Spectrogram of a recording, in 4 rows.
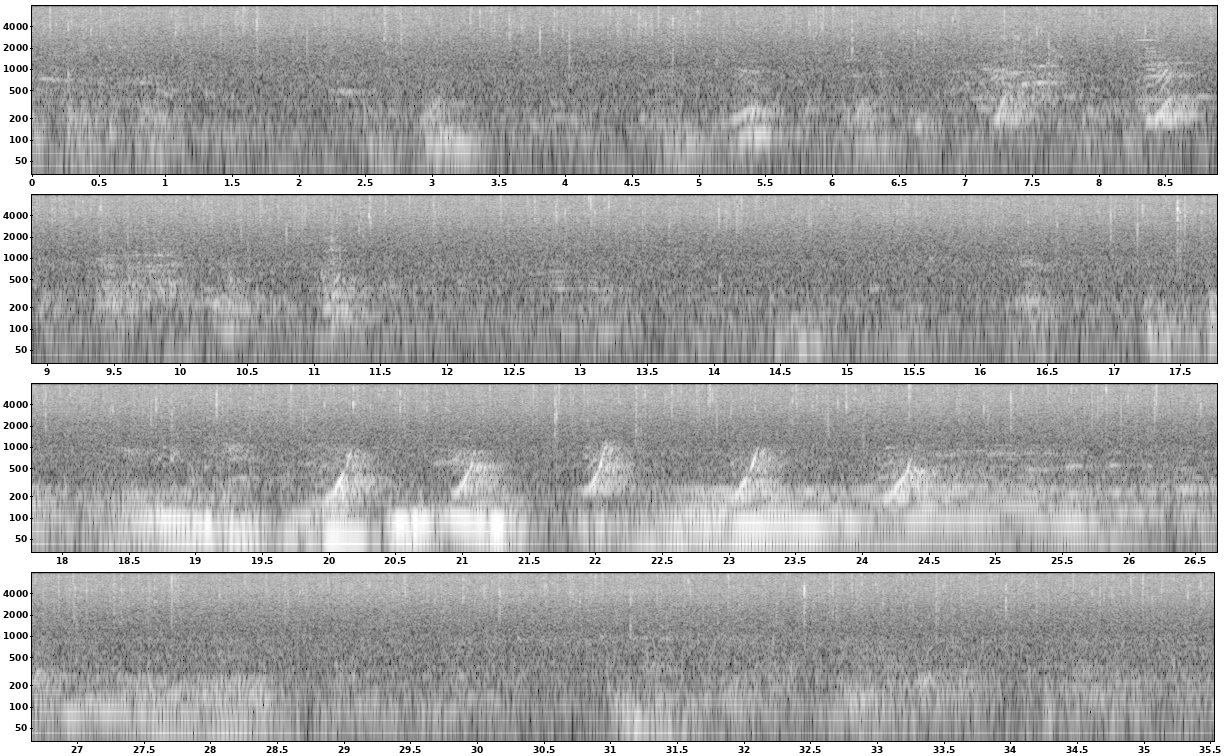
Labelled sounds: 7.1	7.4	humpback whale, 0.81 to 1.2 kHz

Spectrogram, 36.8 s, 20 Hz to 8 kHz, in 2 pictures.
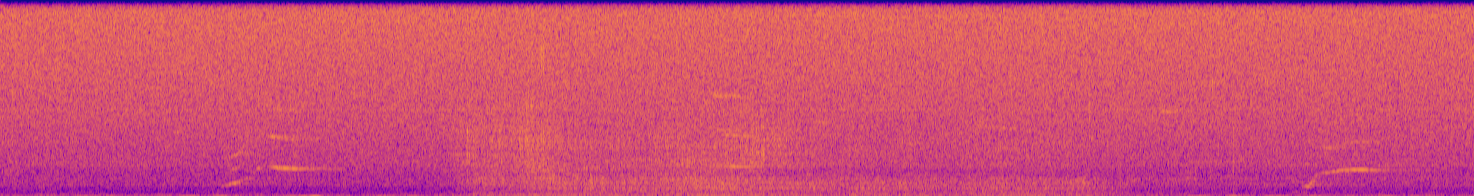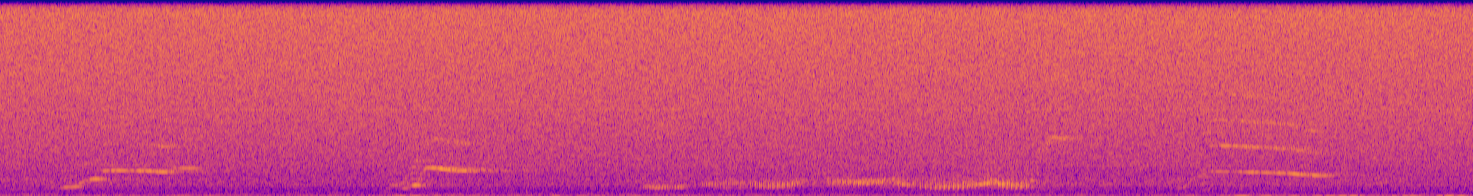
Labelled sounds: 2.9	3.9	humpback whale, 1.1 to 2.5 kHz
9.1	9.4	humpback whale, 1.2 to 1.3 kHz
16.4	17.3	humpback whale, 0.80 to 1.2 kHz
19.7	20.9	humpback whale, 0.96 to 2.1 kHz
23.7	24.4	humpback whale, 0.99 to 1.2 kHz
31.5	31.8	humpback whale, 2.1 to 2.5 kHz
33.4	35.1	humpback whale, 0.80 to 2.1 kHz

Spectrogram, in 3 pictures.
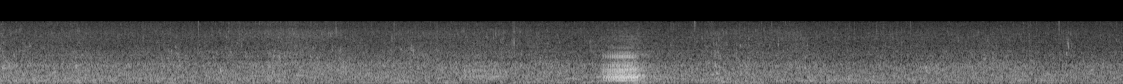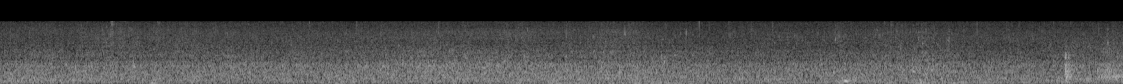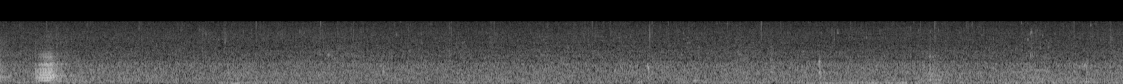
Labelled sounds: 6.0	6.4	croaking sound likely from a nearby submerged object, 1.3 to 1.6 kHz

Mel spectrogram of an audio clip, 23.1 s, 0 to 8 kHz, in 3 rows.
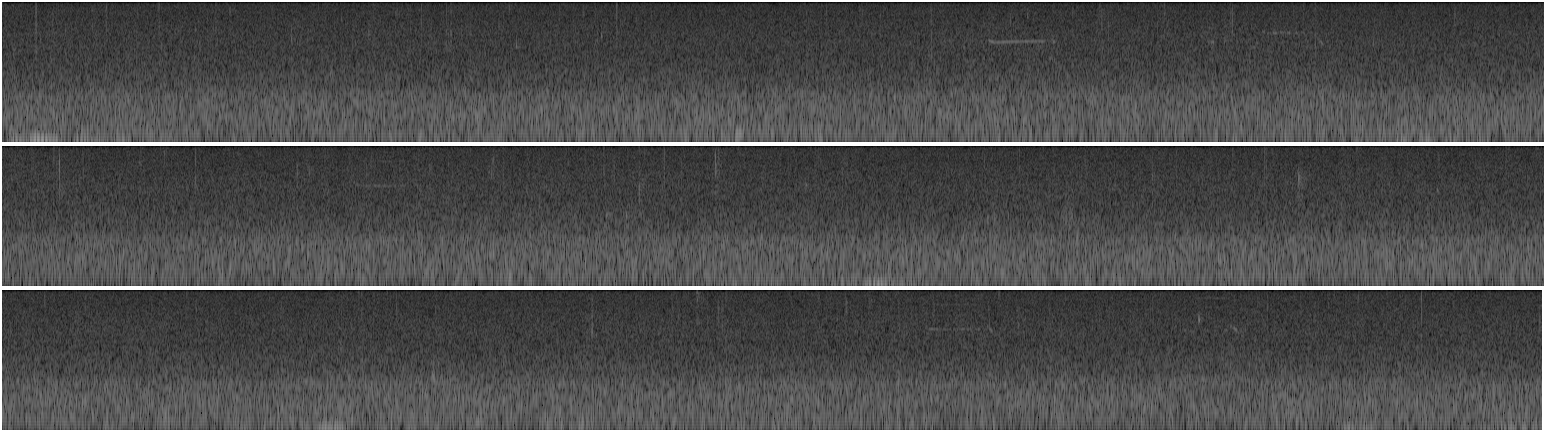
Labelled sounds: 4.9	5.3	Pacific white-sided dolphin, 3.4 to 3.7 kHz
9.5	9.8	Pacific white-sided dolphin, 3.5 to 3.7 kHz

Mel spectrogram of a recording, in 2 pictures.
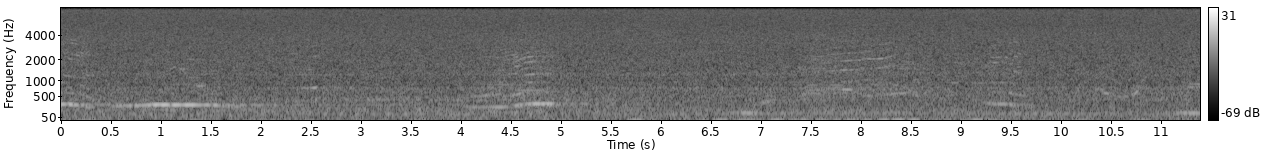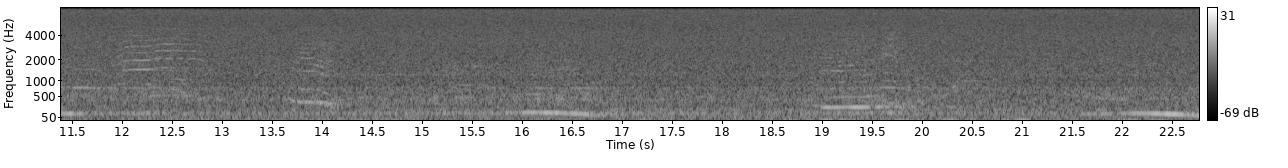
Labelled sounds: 7.8	8.4	humpback whale, 1.9 to 2.3 kHz
12.0	12.7	humpback whale, 1.4 to 3.2 kHz

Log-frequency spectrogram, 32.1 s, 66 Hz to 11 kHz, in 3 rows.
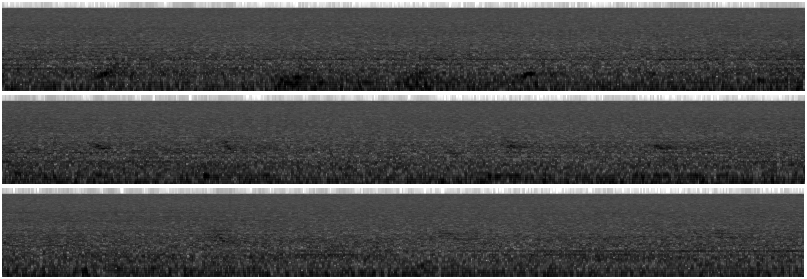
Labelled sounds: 27.2	27.4	humpback whale, 0.80 to 0.96 kHz

